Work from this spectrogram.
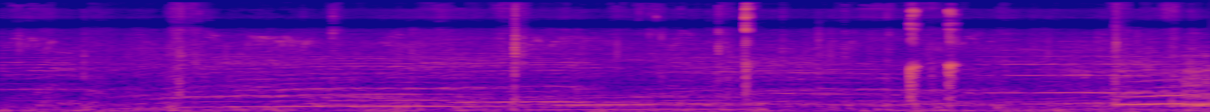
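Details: Black cows in the Netherlands going back out to pasture, the cow dance; several fairly soft, sustained low moos overlap with clicks and background clatter, and a louder moo begins at the very end.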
